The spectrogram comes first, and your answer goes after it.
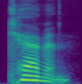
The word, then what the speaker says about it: Kevin: 2 syllables. and the stress is on the first, Kevin, and one sound.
